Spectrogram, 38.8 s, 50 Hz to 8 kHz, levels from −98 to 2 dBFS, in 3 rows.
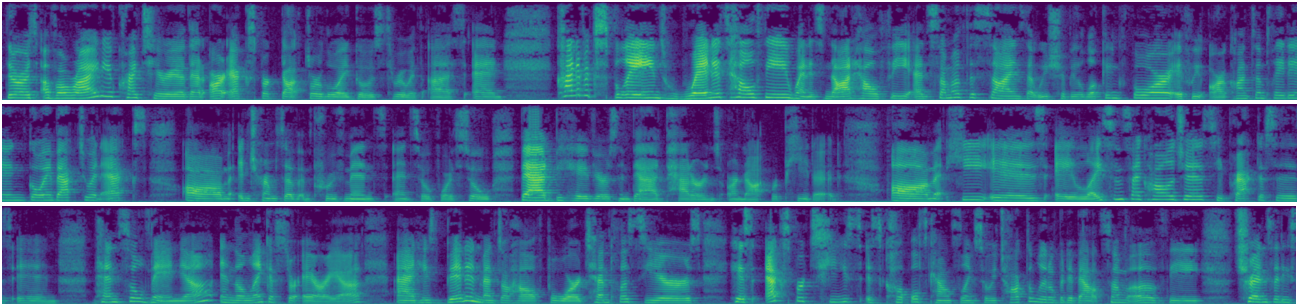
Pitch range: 160-215 Hz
